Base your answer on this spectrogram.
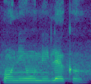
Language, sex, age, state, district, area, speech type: Maithili, female, 18-30, Bihar, Begusarai, urban, spontaneous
